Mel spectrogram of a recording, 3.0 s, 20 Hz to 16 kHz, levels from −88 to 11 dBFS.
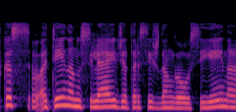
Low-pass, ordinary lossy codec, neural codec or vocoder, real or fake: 7.2 kHz; MP3, 96 kbps; codec, 16 kHz, 8 kbps, FreqCodec, larger model; fake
